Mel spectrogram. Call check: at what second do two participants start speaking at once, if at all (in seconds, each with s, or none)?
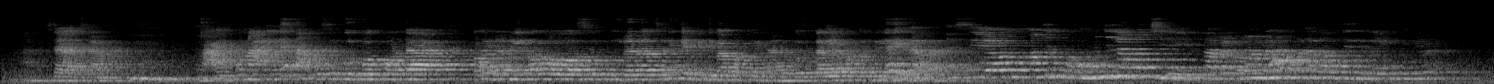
none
